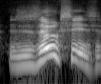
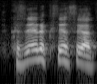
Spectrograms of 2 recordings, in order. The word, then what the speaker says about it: Xerxes: 영어로 읽으면 Xerxes 이렇게 했는데, 이건 영어 아니니까 크세르크세스가 더 온 발음에 가깝습니다.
